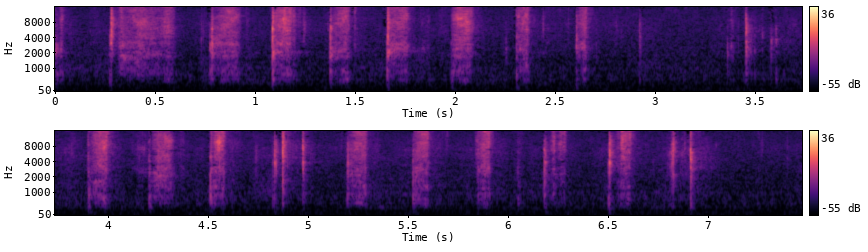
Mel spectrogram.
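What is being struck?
Raw potato scraped with a vegetable peeler.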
